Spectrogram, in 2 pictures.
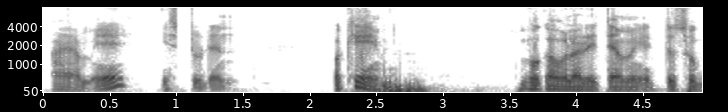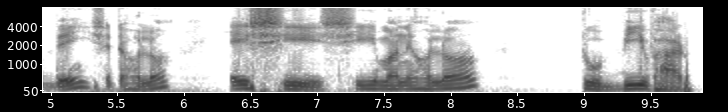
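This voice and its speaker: A man's voice: medium pitch, no echo. A man teaching a beginner language lesson, patiently explaining words and checking that students follow. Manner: patient, repeats and checks understanding.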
